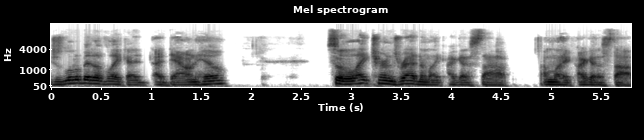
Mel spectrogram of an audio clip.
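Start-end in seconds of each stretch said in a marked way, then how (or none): none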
